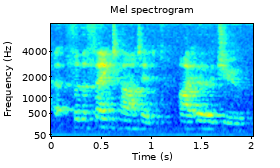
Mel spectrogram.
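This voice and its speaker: A man's voice: a little high, moderate pace, natural voice. A man playing a vain, suave seducer in a stage comedy, pompous and theatrical as he confides in the audience. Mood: smug. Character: smug, suave male seducer, vain gentleman narrator. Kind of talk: stage period comedy monologue. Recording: echoey theatre, distant mic, faint noise.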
